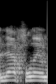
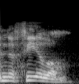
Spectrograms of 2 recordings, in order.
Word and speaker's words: Nephilim: And it says, and the Nephilim were on the earth in those days and also afterwards, when the sons of God took wives and had children by them.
